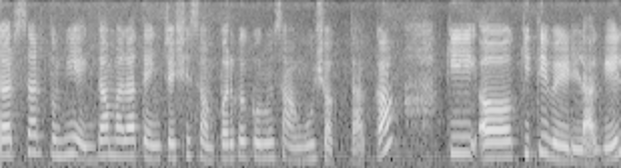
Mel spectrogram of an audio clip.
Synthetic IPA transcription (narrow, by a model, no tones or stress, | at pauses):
t̪əɾsəɾt̪um̤iːek̚d̪aməlat̪jaɲt͡ɕjaɕiːsəmpəɾkkəɾuːnsãŋɡuːɕəkt̪a̰kakiːkit̪iːʋeɭla̰ɡel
